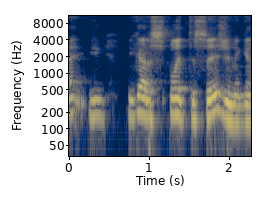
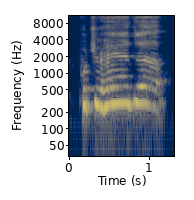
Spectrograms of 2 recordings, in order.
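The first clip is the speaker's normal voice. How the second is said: high-pitched screaming yell. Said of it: "his corner screaming at him".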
